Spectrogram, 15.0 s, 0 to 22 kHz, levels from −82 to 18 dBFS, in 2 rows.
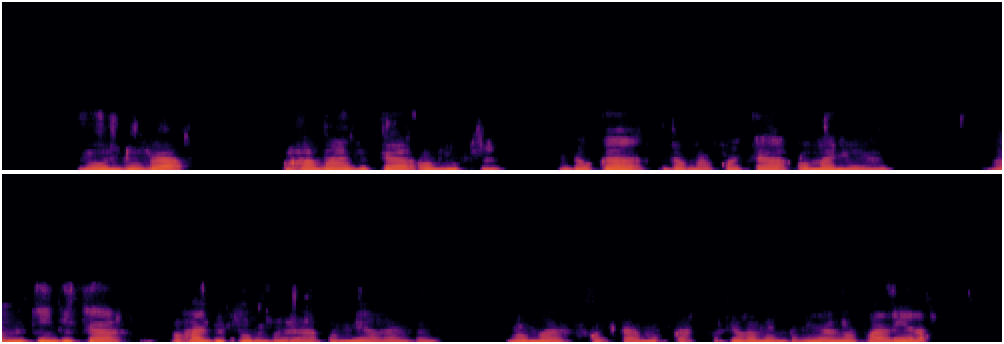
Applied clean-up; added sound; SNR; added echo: neural mask model Resemble Enhance denoiser.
